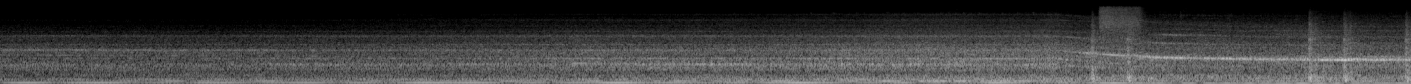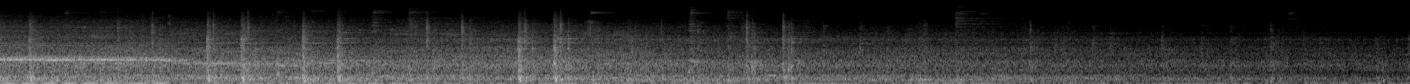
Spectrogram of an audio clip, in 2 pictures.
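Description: Class 158 diesel multiple unit on the move with its diesel engine running. About eleven seconds in, a metallic squeal falls in pitch and then holds for several seconds. Wheels click over rail joints as the sound fades toward the end.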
